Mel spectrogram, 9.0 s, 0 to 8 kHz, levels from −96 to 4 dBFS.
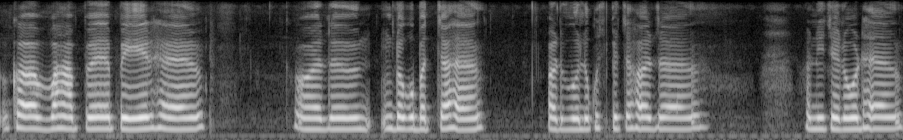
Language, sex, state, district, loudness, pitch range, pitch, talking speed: Hindi, female, Bihar, Patna, -15 LUFS, 235-250 Hz, 245 Hz, 125 wpm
